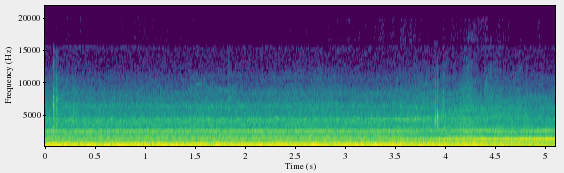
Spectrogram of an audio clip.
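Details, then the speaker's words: VEVOR 5/8 kW diesel heater, thermostat turned up to 30°C from 16: steady, even fan whir, pump ticking inaudible; normal running at high setting. "you cannot hear that pump at all now. Now once it gets up to temperature, you can hear it. It starts to wind down a little bit. It's not as noisy."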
